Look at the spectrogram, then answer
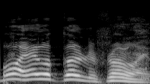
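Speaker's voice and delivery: put-on voice, speaking through a mouthful of food. Retelling what he said aloud on the way to his mom's, imitating talking with mouth full. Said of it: "with a full mouth of Mucino".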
